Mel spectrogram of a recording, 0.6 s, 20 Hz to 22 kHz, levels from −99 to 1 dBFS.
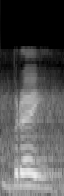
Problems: constant background noise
